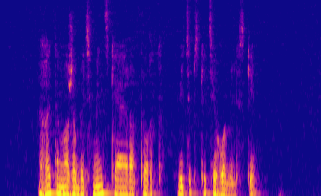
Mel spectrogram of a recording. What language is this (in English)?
Belarusian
